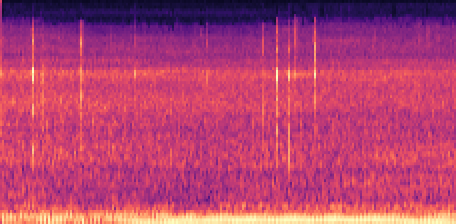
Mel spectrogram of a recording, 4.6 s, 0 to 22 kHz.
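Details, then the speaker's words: 1994 Honda Accord, 256,000 miles, restarted after reassembly following surging high idle repair: steady, even low idle with no hunting or surging, nothing knocking. Normal healthy idle. "There you go, guys. We started up once again. Sounds great. Sounds great."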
